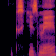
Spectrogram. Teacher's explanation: if you use a sharp, slightly louder tone, excuse me, that's clearly demanding attention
